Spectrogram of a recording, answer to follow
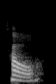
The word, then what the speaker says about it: Tolle: Eckhart Tolle? Eckhart. Yeah. Tolle. Tolle. Okay. Some people pronounce it Tolle, Tolle.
